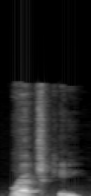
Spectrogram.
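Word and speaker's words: Raschke: Oh, so the proper pronunciation I'm being told is Linda Ratchki. That probably sounds correct. Linda Ratchki. Ratchki or Rashki?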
